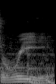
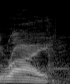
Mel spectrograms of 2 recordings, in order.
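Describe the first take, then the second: First: The syllable has the vowel of 'ree'. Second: The syllable has the vowel of 'rye'. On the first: This is the correct pronunciation. The speaker calls it right. "I think it's Ri" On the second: This is how the speaker habitually says it. The speaker calls it wrong. "but I say Rai"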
